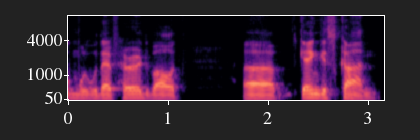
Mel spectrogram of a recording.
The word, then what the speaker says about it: Genghis Khan: have heard about uh genghis khan or as we pronounced chingashan you know the great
